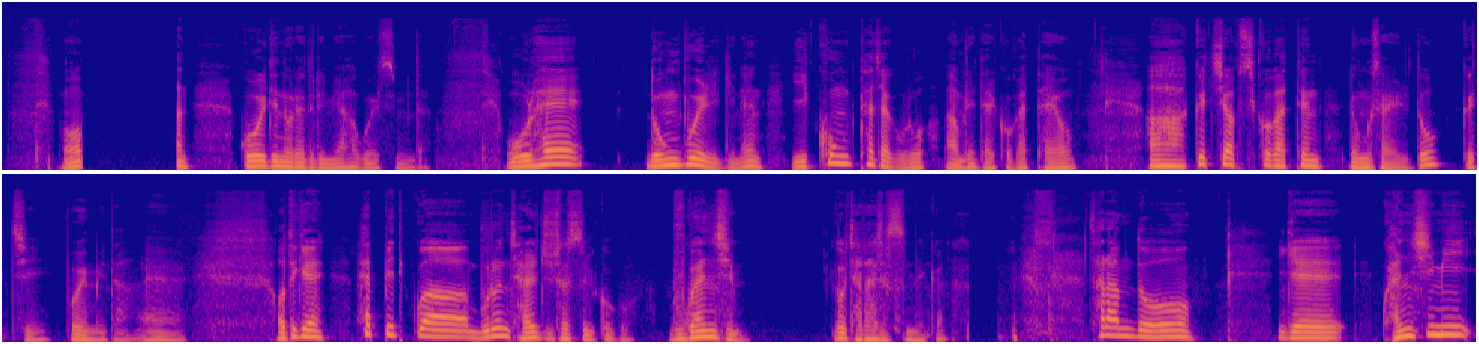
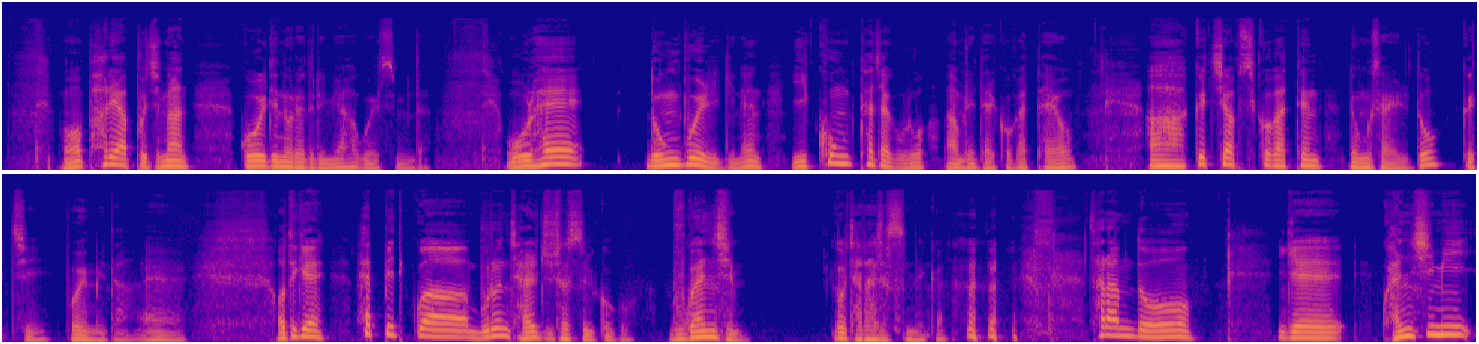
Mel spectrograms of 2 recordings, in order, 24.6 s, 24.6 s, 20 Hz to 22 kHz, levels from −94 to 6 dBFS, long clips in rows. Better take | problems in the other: second | audio cutting out; at 0.5 s for 1 s and at 20 s

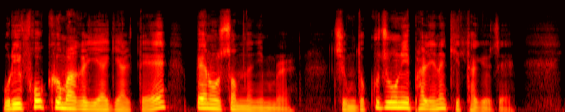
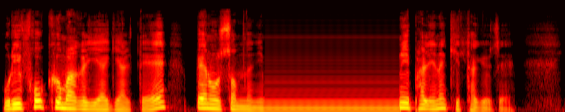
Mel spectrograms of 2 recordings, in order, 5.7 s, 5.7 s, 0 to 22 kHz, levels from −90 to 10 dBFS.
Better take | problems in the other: first | audio freezing; at 2.5 s for 1.5 s

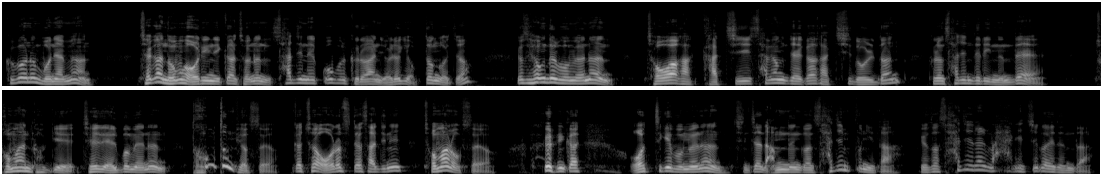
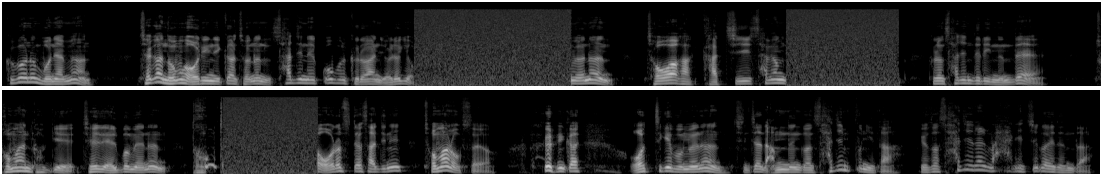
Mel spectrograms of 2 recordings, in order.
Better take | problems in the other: first | audio cutting out; filled with static; at 4 s for 1.5 s, at 8 s for 1 s and at 13 s for 1 s

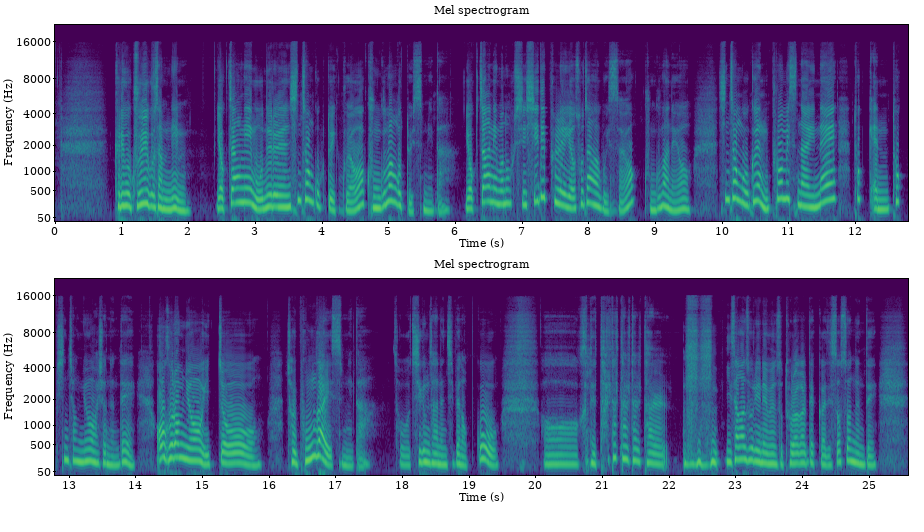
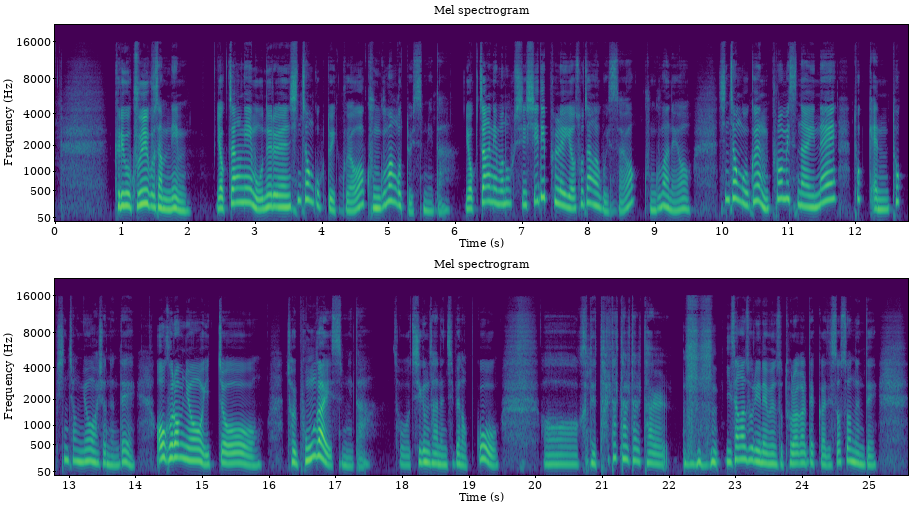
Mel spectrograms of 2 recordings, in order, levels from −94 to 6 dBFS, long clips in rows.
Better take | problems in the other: second | distortion; slight; 10 dB below the speech

